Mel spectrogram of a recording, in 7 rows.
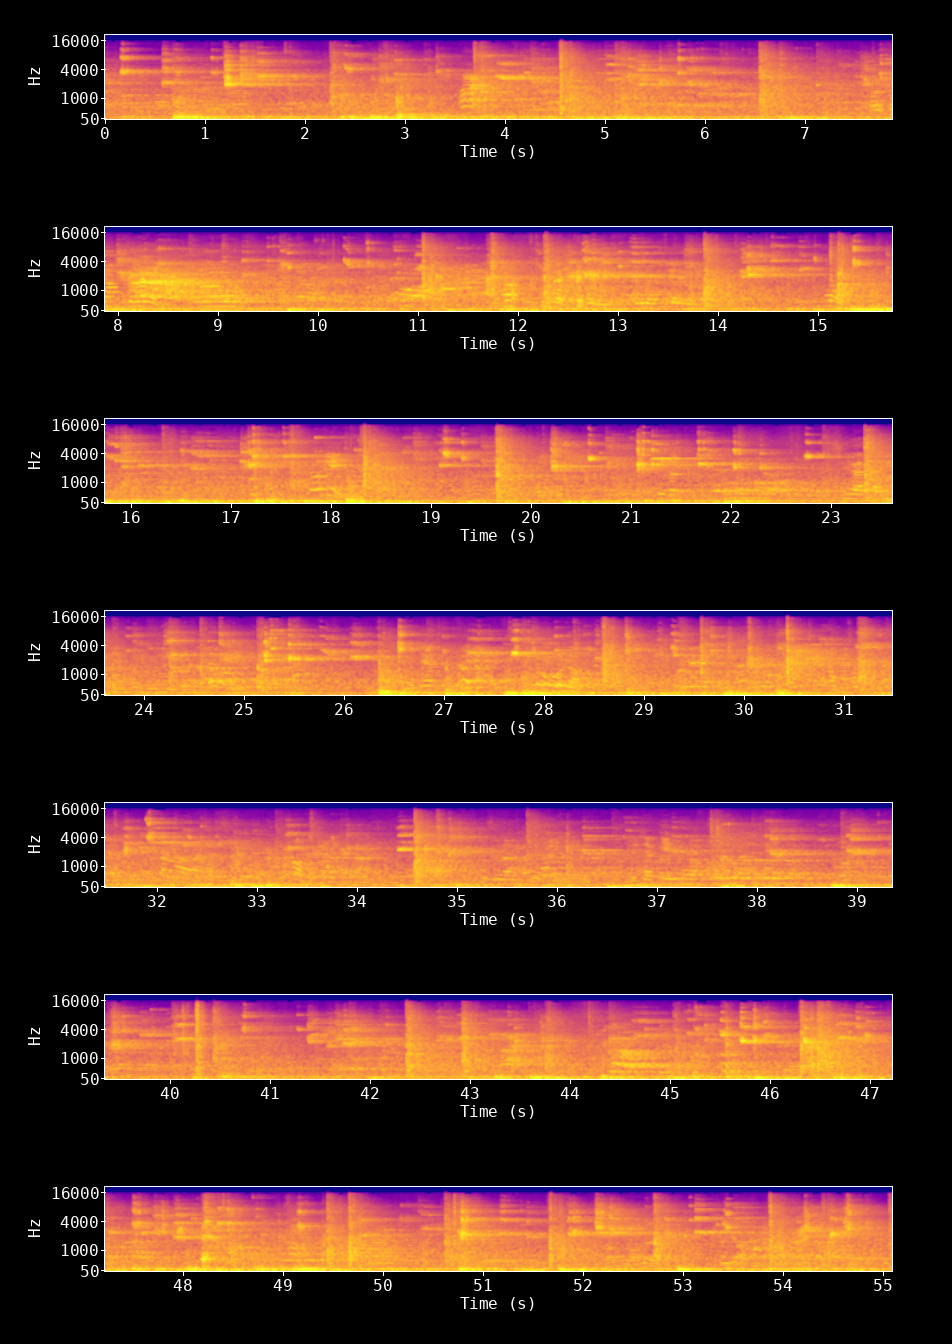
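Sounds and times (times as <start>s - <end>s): background chatter: 0.0s - 55.0s
rackets striking shuttlecock: 45.0s - 53.2s.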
